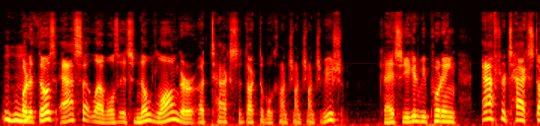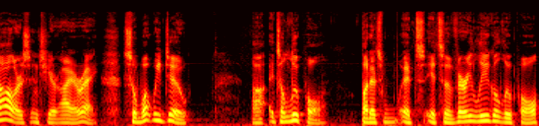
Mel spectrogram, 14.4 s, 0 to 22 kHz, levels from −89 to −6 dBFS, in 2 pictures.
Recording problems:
audio stuttering; at 4 s

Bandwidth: 14.5 kHz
